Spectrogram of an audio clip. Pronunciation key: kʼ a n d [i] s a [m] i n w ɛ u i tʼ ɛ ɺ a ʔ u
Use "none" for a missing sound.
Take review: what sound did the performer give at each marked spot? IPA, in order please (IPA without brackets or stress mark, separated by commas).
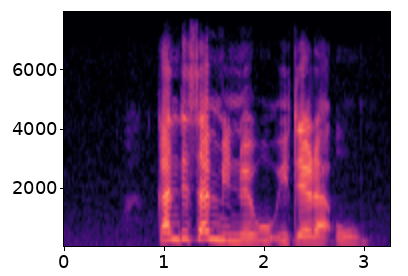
i, m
